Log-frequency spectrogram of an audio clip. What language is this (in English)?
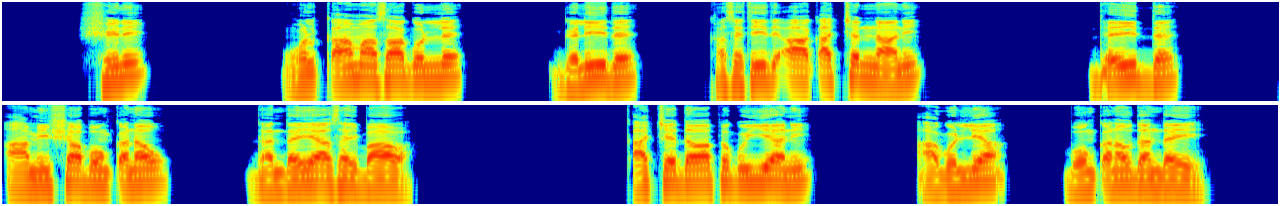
Dawro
